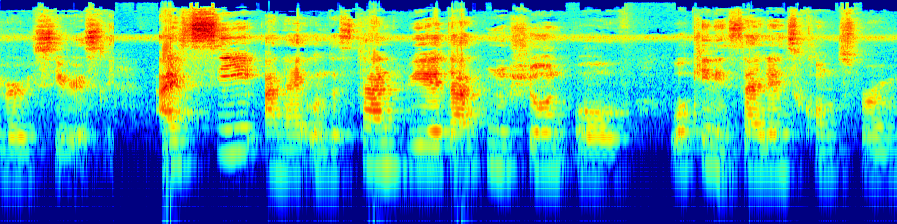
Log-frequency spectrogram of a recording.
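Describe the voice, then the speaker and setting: A woman with a Nigerian accent talks casually and emphatically to her viewers, playing the opinionated YouTube host speaking straight to camera. Her voice is lowish, pushed and bright. The room is echoey, with faint background noise.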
